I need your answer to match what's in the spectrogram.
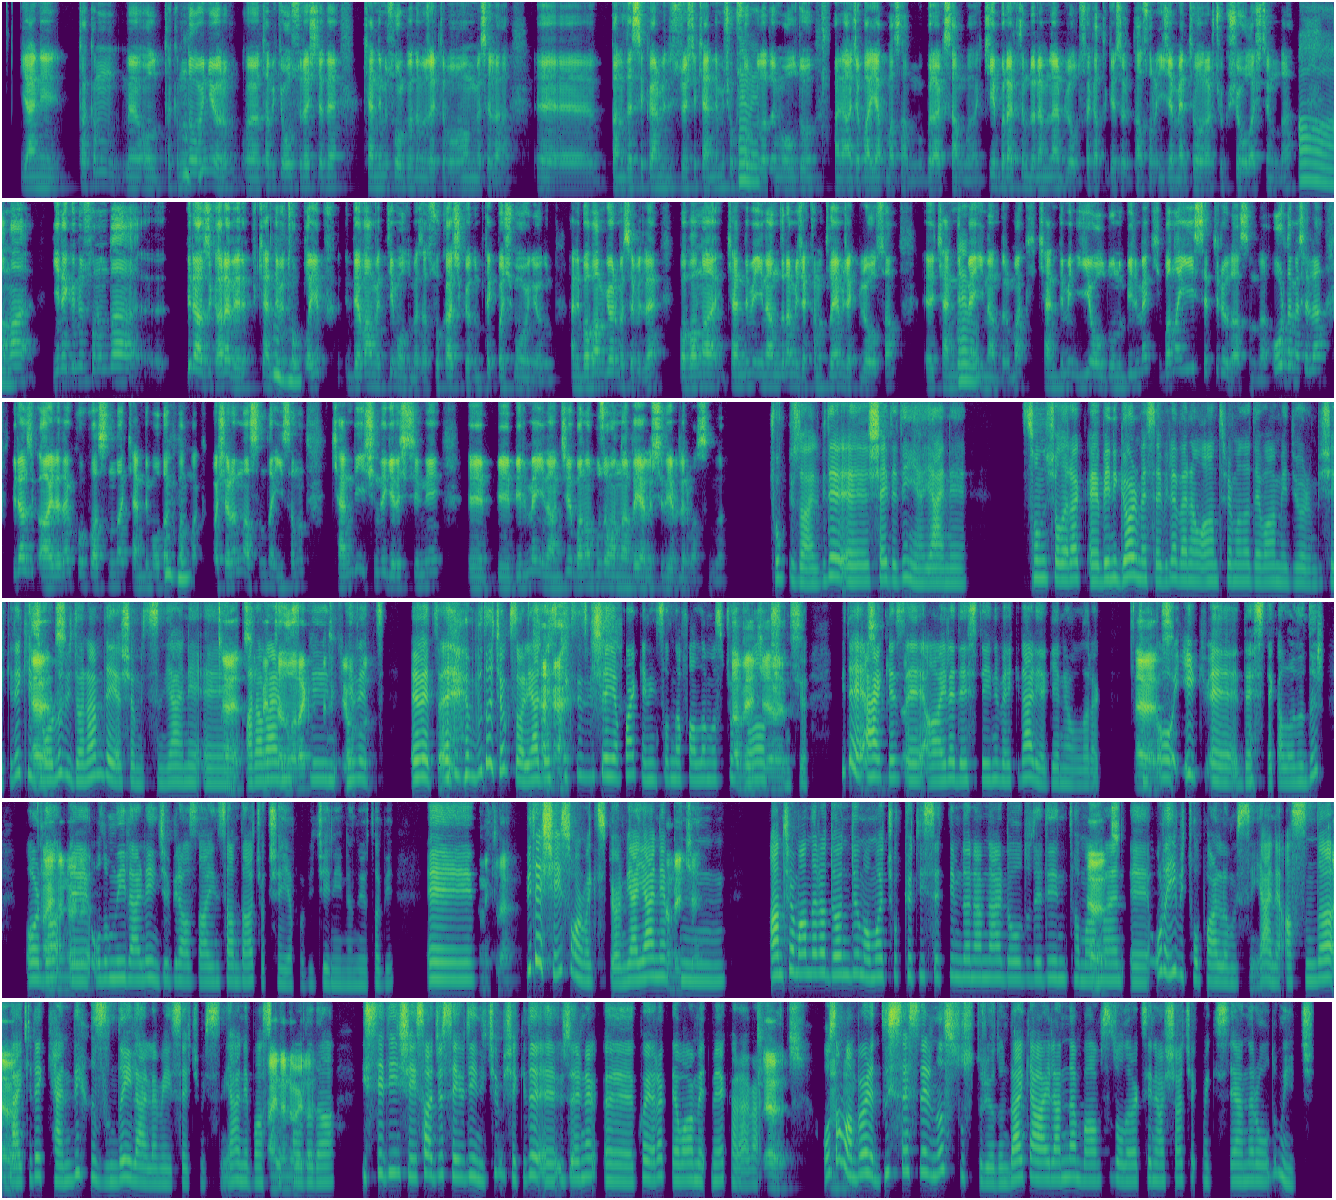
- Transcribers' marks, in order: tapping; other background noise; laugh
- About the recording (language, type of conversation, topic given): Turkish, podcast, Toplumun başarı tanımı seni etkiliyor mu?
